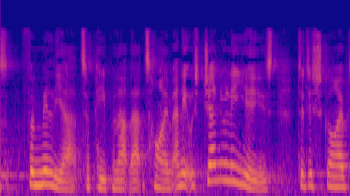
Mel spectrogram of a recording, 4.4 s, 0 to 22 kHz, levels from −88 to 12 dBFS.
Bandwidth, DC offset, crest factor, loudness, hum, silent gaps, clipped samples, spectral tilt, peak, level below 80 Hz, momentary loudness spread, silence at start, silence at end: 11.5 kHz; under 0.1%; 18 dB; -26 LUFS; none; none; under 0.1%; -4.5 dB/octave; -8 dBFS; -66 dBFS; 10 LU; 0 s; 0 s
